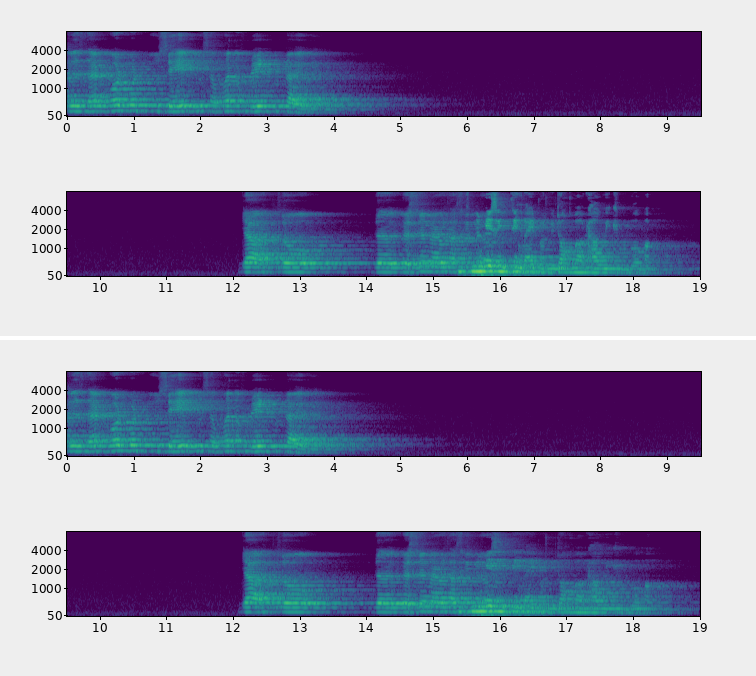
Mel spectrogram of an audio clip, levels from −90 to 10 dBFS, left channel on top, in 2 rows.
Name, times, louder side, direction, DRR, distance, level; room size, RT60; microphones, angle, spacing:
voice 1, 0.0-3.8 12.1-13.4 14.1-15.9, equal, ahead, 0.5 m, -29 dB
voice 2, 15.2-18.2, left 4 dB, 55° left, 0.3 m, -26 dB
6.4 x 5.1 x 3.4 m
head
